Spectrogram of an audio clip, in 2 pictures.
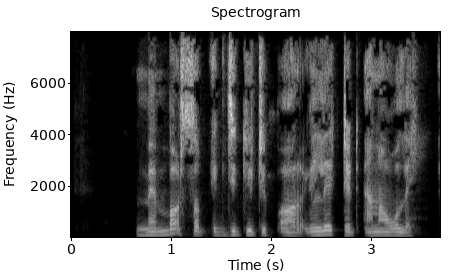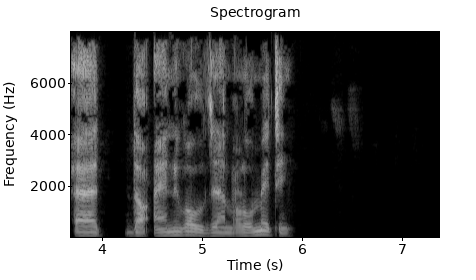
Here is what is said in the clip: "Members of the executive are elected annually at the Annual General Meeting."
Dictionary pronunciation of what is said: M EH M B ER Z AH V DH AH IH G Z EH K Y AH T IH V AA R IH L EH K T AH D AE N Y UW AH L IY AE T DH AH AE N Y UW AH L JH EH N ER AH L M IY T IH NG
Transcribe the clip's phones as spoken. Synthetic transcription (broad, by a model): M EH M B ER S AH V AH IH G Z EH K Y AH T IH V AA R IH L EH K T AH D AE N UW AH L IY AE T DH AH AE N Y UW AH L JH EH N ER AH L M IY T IH NG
